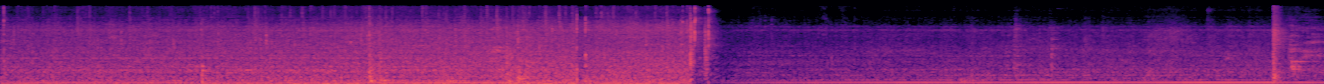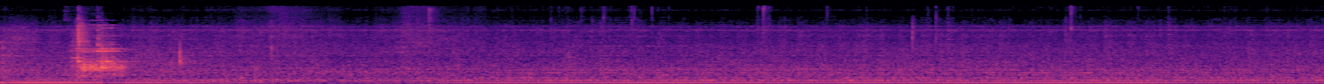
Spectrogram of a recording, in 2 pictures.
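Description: Gelato batch freezer running as it discharges gelato into a steel pan: a loud steady machine noise over a low hum. The noise stops abruptly about seven seconds in, leaving a quieter steady hum, with a brief clatter about halfway through.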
